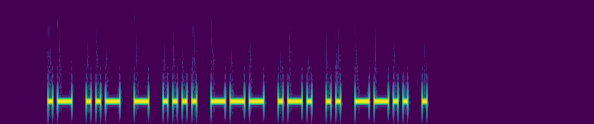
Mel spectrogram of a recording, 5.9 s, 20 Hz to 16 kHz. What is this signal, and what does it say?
Morse code, heard as a keyed tone, about 25 wpm, 690 Hz. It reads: AUTHORIZE
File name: practice / 25wpm / 9 Letter Words - First 3 Letters Given - 25wpm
